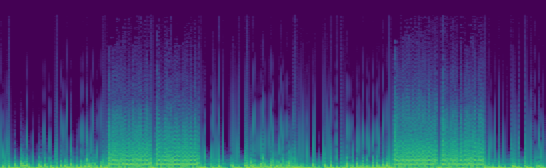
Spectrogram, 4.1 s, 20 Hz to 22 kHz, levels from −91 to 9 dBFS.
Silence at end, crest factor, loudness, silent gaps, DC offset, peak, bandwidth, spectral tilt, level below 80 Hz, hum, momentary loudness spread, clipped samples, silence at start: 0 s; 10 dB; -14 LUFS; none; under 0.1%; -2 dBFS; 9 kHz; -7 dB/octave; -14 dBFS; none; 1 LU; under 0.1%; 0 s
